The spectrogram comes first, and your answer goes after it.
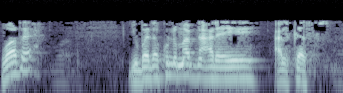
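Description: A man's voice: medium pitch, quick pace, husky. A man with an Egyptian accent teaching an Arabic grammar lesson and often quizzing his students. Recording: muffled phone-like lo-fi audio.

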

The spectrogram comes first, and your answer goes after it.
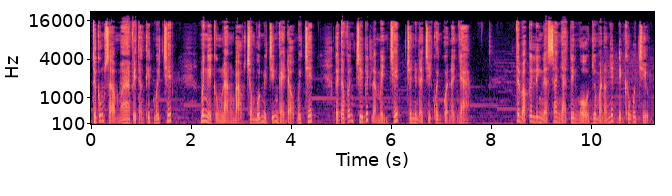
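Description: A man narrating a first-person ghost story in a lively, dramatic storytelling manner. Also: mid-range voice, quick pace, faint music behind.

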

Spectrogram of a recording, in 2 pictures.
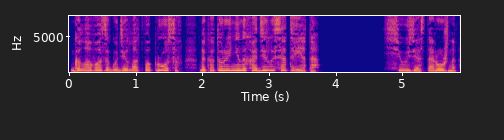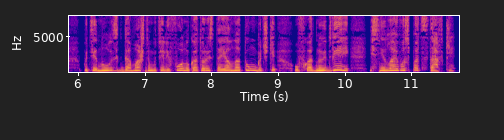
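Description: A woman narrating a storybook in a steady, even reading voice. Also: a little high, fairly quick, breathy edge, dry recording, studio quality.

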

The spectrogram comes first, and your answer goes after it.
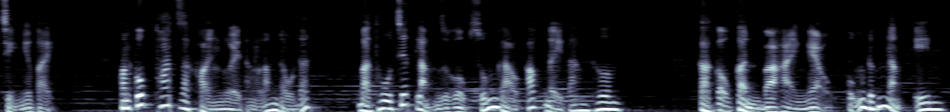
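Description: A man narrating an audiobook novel in a lively, expressive storytelling style. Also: low voice, normal speed, faint music behind.

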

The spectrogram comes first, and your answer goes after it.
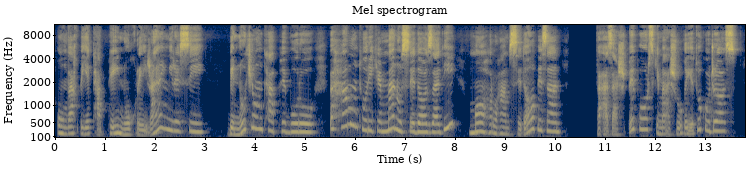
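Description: Gentle sun giving advice, lowish voice, woman reading. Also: sing-song. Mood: advising. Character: radiant sun guiding a lovesick shepherd.

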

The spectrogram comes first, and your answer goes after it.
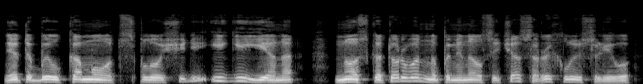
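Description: Male audiobook narrator, lively pitch, dry close sound. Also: a little slow, no room sound. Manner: expressive, storytelling. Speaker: audiobook reader.

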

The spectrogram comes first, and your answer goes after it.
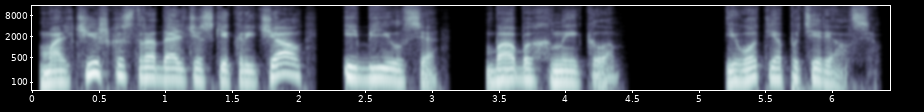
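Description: A man reading a literary story aloud as an audiobook narrator, in a measured, wry first-person manner. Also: medium pitch, gravelly, dry recording, clean studio sound.

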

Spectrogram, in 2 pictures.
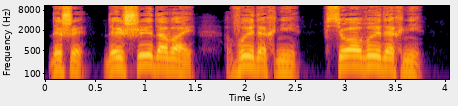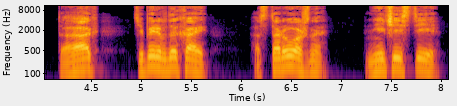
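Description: A male audiobook reader voicing a gruff doctor who barks urgent orders during an emergency birth. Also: mid-range voice, moderate pace, darkish tone, dry recording, studio quality, natural voice. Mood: commanding.

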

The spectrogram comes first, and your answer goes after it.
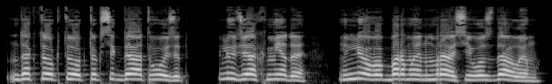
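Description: In a smooth, studio-quality recording with no room sound, a man pitches his voice extremely high, well above his own, to play a frightened, whimpering woman in an audiobook. His tone is steady and his pace measured, while the character sounds whiny, squealing and pleading.

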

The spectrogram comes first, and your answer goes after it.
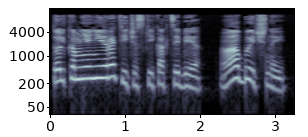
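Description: A woman voicing a hostile, scornful young man in an audiobook, speaking lower and sneering. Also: lively intonation, normal speed, no room sound, clean studio sound, natural voice. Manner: sneering, snappish.

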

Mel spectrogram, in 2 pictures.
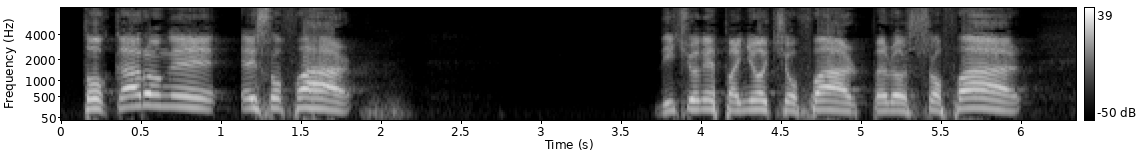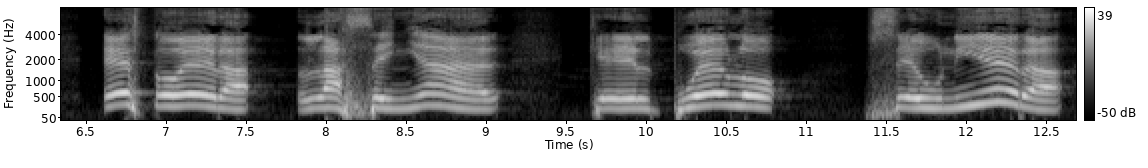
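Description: A man preaching a fervent sermon as pastor, often shouting and repeating his calls to the congregation. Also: extremely high pitch, no echo, studio quality. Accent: Caribbean Spanish.

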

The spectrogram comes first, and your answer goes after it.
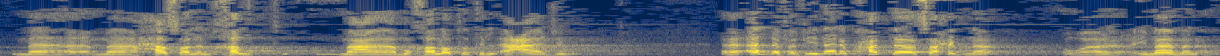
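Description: A man's voice: high-pitched, sharp tone. A man teaching Quran recitation in a lesson. He explains a classical poem, sounds out letters aloud, chants the quoted verses and asks his students questions that he then answers himself. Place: Gulf region. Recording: echoey room with long reverb.

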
